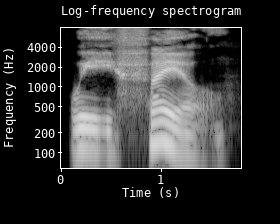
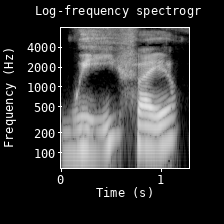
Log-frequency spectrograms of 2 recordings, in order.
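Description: First: It is a slow, admiring exclamation. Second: It is an indignant question, stressing 'we'. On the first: "with the note of admiration" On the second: "An accent of indignant astonishment, laying the principal emphasis on the word "we.""

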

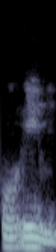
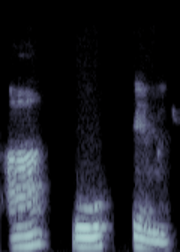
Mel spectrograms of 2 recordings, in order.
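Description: First: The word is said as two separate sounds. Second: The word is said as three separate sounds. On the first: The speaker calls it wrong. "El Om no se pronuncia O-M" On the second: The speaker calls it right. "se pronuncia A-U-M"

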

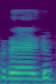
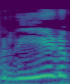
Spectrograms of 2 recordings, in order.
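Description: First: The vowel is a short 'e' sound. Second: The vowel is a long 'ee' sound. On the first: The action happened in the past. "दूसरे को रेड pronounce किया जाता है" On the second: The action happens now or in general. "एक को रीड pronounce किया जाता है"

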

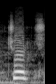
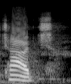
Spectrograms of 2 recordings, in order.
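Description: First: It is read the way it is spelled. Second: It sounds like the English word charge. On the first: The speaker calls it wrong. "jangan dibaca church ya" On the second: The speaker calls it right. "dibaca charge"

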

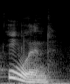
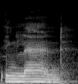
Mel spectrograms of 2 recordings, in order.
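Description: First: The stress falls on the first syllable, Eng. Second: The stress falls on the second syllable, land.

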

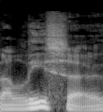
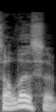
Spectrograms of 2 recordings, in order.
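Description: First: The name is said in an Italian-style way. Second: The name is said in its ordinary English way. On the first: "I pronounce it Alisa. This like romantic Italian" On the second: "it's Alyssa"

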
